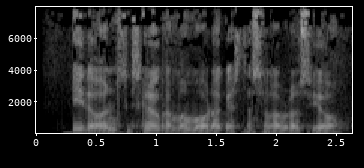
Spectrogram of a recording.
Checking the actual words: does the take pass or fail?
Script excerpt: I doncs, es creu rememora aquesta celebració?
pass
